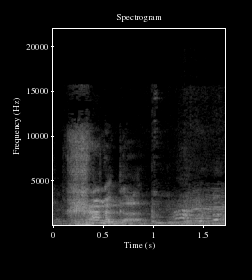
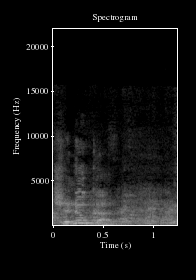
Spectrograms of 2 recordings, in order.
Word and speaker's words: Chanukah: I was Jewish, so we had the Chanukah, Some people pronounce it Hanukkah, but I hate that. It's like you got a pubic hair stuck in your throat. So I changed it. It's Chanukah.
